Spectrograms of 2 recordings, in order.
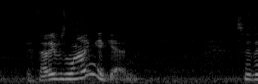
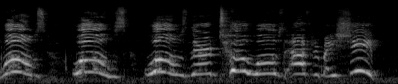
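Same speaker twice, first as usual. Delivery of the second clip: high, loud cry for help; yelling alarm; 11 semitones higher, 11 dB louder than usual. A narrator's reading. Shepherd boy calling the townsfolk about wolves, yelling. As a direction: shout it out high, like raising the whole town. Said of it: "this time yelling".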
